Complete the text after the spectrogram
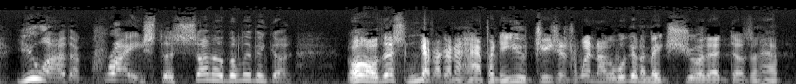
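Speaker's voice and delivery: high, loud mock Peter gushing; excited Peter. Preacher voicing Peter promising Jesus nothing will happen, hammed-up and loud. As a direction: ham up Peter's eager blurting.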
